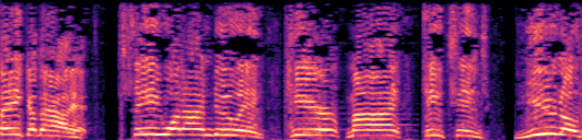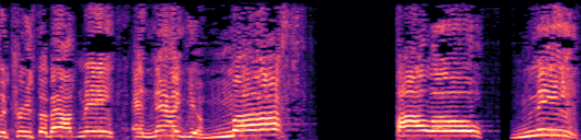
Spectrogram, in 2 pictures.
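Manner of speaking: authoritative loud delivery. Speaker acting out what Jesus will say, commanding voice as Jesus. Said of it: "with that commanding voice".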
